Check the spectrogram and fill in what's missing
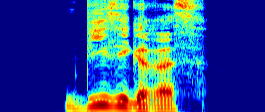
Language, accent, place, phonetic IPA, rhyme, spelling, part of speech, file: German, Germany, Berlin, [ˈdiːzɪɡəʁəs], -iːzɪɡəʁəs, diesigeres, adjective, De-diesigeres.ogg
- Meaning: strong/mixed nominative/accusative neuter singular comparative degree of diesig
